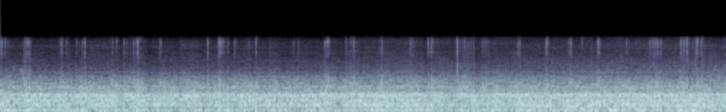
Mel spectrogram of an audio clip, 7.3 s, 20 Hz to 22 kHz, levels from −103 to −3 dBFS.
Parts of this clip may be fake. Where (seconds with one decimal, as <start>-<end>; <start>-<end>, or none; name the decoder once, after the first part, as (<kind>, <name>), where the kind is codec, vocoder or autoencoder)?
3.0-5.2 (autoencoder, DAC-VAE)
